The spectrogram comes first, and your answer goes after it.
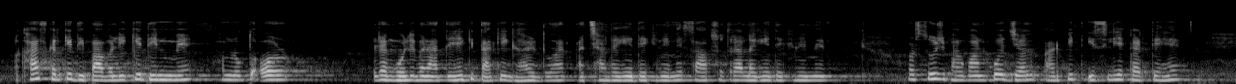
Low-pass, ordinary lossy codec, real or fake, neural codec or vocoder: none; none; fake; codec, 16 kHz, 16 kbps, FreqCodec, smaller model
